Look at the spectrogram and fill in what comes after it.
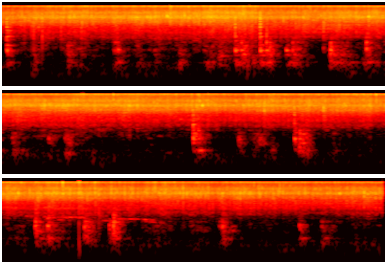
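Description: Sliced onion, garlic and ginger sizzling in hot oil in a frying pan, stirred with a wooden spatula that scrapes and knocks against the pan again and again over a steady hiss.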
